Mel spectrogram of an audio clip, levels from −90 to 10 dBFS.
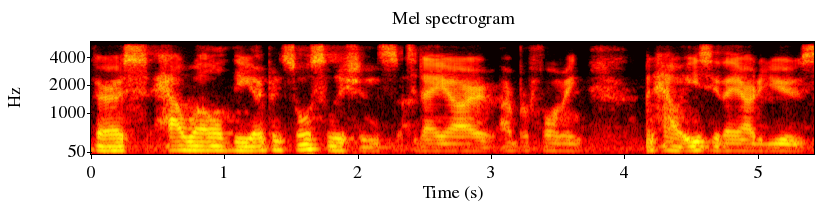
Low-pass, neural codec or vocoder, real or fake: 5.4 kHz; none; real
